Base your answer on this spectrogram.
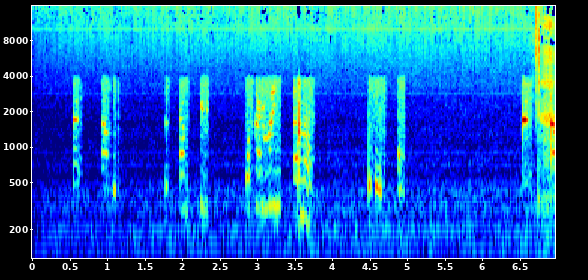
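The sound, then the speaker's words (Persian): A string of short telephone dialing tones, about a dozen beeps in uneven bursts, clear over a low background hum, ending with a louder click-like burst, as a radio call-in show's technical staff try to reconnect a listener whose phone call was cut off. “ما باز هم همکار تکنیکیم کوشش میکنه که شنونده را با خود داشته باشیم.”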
